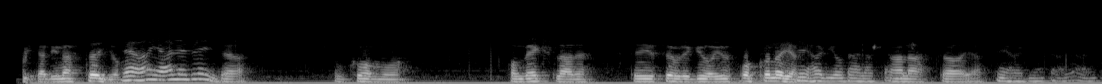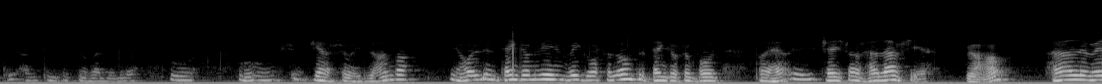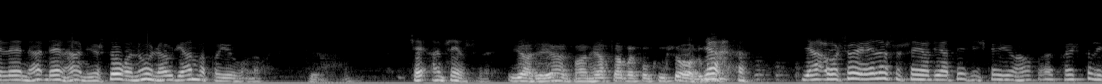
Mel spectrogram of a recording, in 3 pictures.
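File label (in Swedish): Höör Skåne, Svenska sagor, dialekter; Folkminnen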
